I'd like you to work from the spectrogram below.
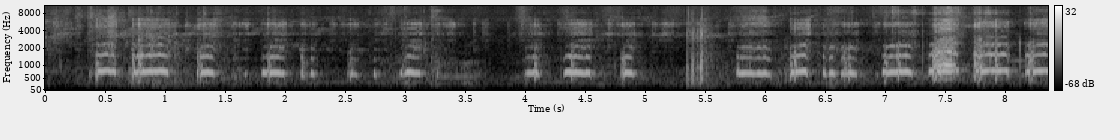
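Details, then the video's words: Humming, honking calls from mating rabbits come as brief nasal tones, often doubled, in an irregular run of about two per second, with a short louder scuffle partway through, indoors. "Buzzing/ humming and grunting/ honking sounds of mating rabbits"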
